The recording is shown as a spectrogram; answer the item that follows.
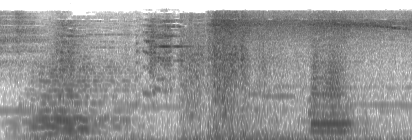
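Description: A train horn blows a long held chord, then sounds again briefly about three seconds in, over the low rumble of a moving train, with music underneath.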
